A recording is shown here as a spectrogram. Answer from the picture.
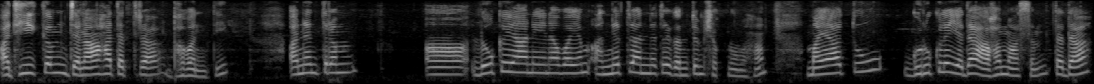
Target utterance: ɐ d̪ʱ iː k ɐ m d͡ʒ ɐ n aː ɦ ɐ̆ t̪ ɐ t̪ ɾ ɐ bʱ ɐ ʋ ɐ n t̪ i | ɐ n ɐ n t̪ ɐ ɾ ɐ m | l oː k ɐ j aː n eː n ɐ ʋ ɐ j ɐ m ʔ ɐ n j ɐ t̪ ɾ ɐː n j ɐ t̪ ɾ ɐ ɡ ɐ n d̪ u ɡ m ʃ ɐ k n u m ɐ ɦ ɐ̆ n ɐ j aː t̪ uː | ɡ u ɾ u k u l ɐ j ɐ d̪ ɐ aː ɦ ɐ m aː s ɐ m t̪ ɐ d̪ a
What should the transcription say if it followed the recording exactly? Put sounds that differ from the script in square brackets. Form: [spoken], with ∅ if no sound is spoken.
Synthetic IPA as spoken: ɐ d̪ʱ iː k ɐ m d͡ʒ ɐ n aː ɦ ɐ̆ t̪ ɐ t̪ ɾ ɐ bʱ ɐ ʋ ɐ n t̪ i | ɐ n ɐ n t̪ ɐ ɾ ɐ m | l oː k ɐ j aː n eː n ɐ ʋ ɐ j ɐ m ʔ ɐ n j ɐ t̪ ɾ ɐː n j ɐ t̪ ɾ ɐ ɡ ɐ n [t̪] u [∅] m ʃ ɐ k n u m ɐ ɦ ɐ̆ [m] ɐ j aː t̪ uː | ɡ u ɾ u k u l ɐ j ɐ d̪ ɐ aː ɦ ɐ m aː s ɐ m t̪ ɐ d̪ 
